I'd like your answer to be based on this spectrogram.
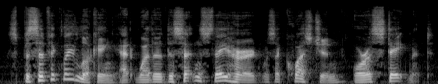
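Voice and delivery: normal talking voice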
